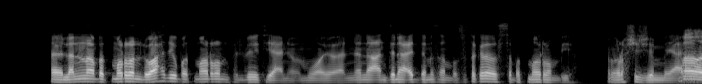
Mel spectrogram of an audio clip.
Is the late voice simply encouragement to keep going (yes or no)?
no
